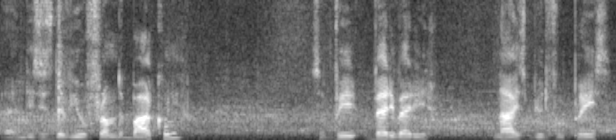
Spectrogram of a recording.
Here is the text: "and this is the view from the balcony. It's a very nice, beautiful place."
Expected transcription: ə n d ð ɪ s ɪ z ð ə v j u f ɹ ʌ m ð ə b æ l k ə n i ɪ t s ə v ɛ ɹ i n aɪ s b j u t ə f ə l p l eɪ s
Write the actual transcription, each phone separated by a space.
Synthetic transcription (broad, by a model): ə n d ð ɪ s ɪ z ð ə v j u f ɹ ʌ m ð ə b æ l k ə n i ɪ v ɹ ə v ɛ ɹ i n aɪ s b j u t ə f ə l p l eɪ s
